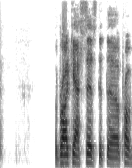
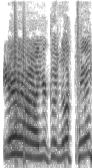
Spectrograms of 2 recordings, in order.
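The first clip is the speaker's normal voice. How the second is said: excited; 10 semitones higher, slower than usual. Real, not acted. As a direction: still thrilled, pitched high. Celebrating the home run.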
